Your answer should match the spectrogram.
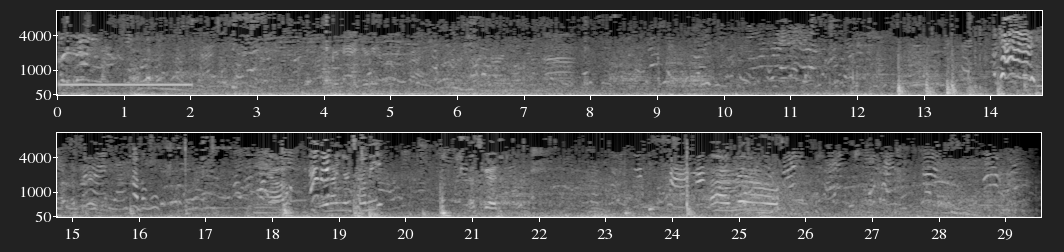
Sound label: Children Playing in Park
